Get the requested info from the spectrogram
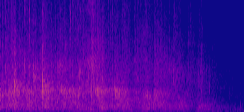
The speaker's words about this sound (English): And as they do, yeah, we can clap for them as well.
